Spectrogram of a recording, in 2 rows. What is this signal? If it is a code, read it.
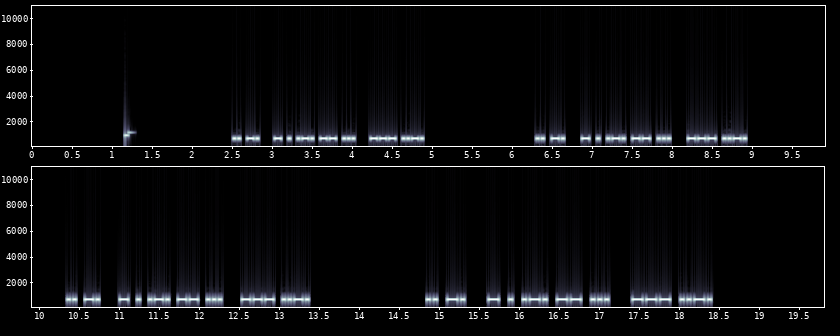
Morse code, heard as a keyed tone, about 37 wpm, 700 Hz. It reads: IN TERMS OF IN TERMS OF IN TERMS OF IN TERMS OF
